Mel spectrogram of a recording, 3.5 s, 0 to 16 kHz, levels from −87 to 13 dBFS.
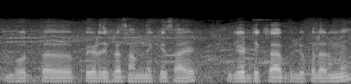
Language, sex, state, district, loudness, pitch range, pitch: Hindi, male, Bihar, Saran, -19 LUFS, 100-105 Hz, 100 Hz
